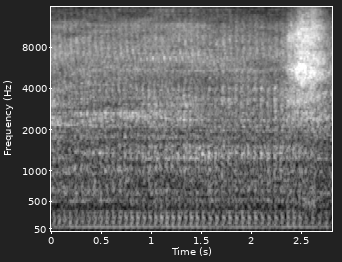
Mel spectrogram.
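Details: Keeway RKR 125 single, started on a booster pack after fresh spark plugs replaced crusty ones: it fires and settles into a steady, slightly uneven, somewhat hesitant putter, with the battery charging.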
